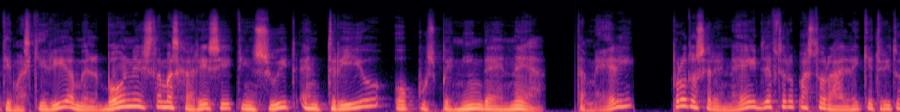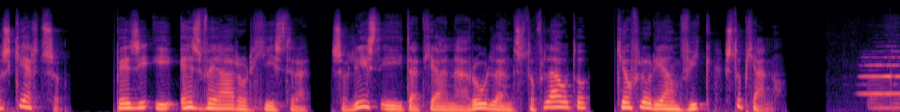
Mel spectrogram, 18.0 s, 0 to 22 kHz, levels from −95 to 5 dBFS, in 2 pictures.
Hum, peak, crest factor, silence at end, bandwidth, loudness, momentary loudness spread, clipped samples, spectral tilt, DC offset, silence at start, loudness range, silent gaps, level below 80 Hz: none; -6 dBFS; 16 dB; 0 s; 12 kHz; -22 LUFS; 11 LU; under 0.1%; -7 dB/octave; under 0.1%; 0.05 s; 3 LU; 12.14-12.30 s, 14.96-15.13 s, 16.89-17.24 s; -50 dBFS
